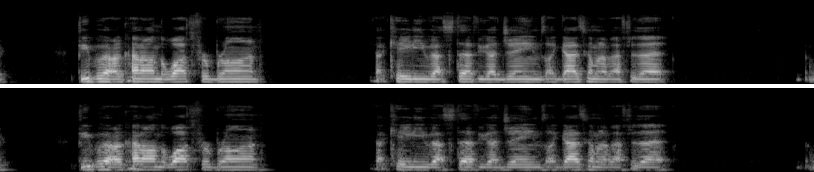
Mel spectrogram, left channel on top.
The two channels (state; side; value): normal; both; correlation 0.54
